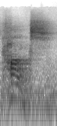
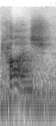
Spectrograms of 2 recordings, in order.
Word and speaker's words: Conch: in the united states the people in key west call themselves kungs it's a mispronunciation or a different pronunciation of the word conch that you blow into or eats congeal which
